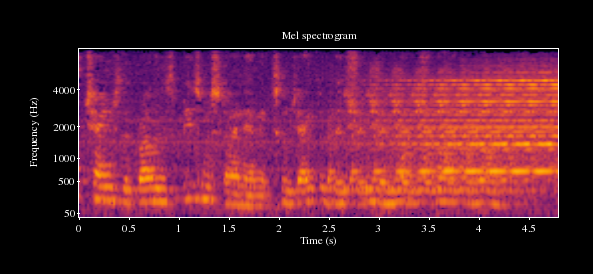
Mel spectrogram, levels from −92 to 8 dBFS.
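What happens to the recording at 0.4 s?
Nothing goes wrong at 0.4 s: the speech runs on intact there, with only the expected trimming of the lowest bass and the band topping out at 8 kHz from the call microphone processing.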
